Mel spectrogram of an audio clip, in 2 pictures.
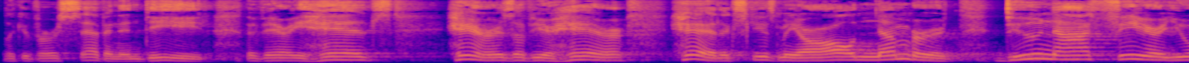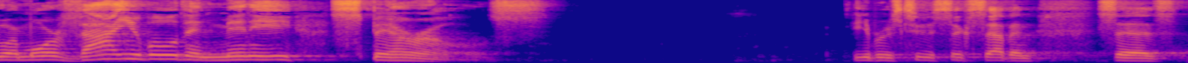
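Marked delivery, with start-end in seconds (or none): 0.8-11.6 climbs louder and higher to a ringing "Do not fear"; building scripture reading. Acted. Preacher reassuring the congregation, rising to a loud, high climax.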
